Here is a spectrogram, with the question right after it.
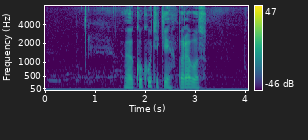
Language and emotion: Russian, neutral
